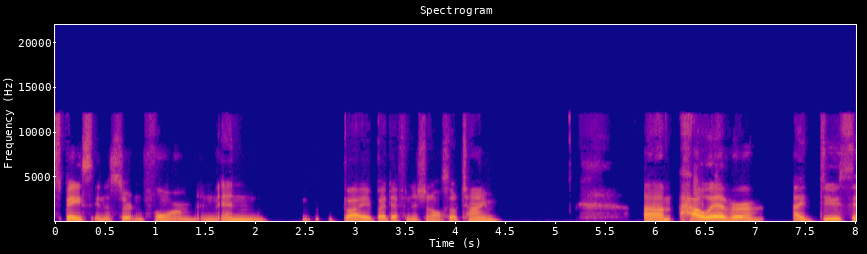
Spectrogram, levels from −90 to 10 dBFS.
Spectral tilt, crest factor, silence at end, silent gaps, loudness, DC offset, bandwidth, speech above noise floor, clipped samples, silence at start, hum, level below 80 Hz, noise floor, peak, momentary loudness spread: -6.5 dB/octave; 18 dB; 0 s; none; -17 LUFS; under 0.1%; 12.5 kHz; 63 dB; under 0.1%; 0 s; none; -50 dBFS; -80 dBFS; 0 dBFS; 19 LU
